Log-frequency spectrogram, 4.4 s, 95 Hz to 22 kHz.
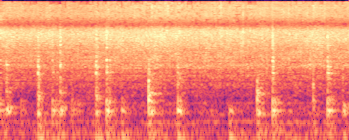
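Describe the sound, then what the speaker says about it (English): Three finely chopped medium onions sauté in a pan with a gentle sizzle, punctuated by regular scraping and tapping from a stirring spoon, close and fairly quiet. "I have over here 3 medium-sized onions that I've chopped up real fine. Let's saute this."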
